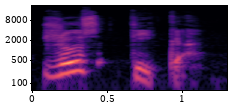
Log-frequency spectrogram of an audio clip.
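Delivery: Rústica split slowly, RÚS-ti-ca; syllable by syllable. Shown as a demonstration. Teacher counting syllables for students, Rústica slowly split RÚS-ti-ca. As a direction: slowly break Rústica into three, strongest on RÚS. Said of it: "la sílaba tónica es la primera".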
